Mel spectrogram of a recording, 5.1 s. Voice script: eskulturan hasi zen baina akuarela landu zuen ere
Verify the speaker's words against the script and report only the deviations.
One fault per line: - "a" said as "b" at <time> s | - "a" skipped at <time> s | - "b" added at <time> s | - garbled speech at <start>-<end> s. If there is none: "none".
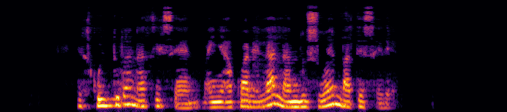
- "batez" added at 3.5 s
